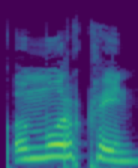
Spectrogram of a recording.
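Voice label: "kiummurqin" nominative, Archi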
